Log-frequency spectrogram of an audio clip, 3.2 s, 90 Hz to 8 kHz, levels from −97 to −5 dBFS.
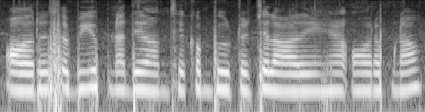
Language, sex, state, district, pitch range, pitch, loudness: Hindi, female, Punjab, Pathankot, 215-225 Hz, 220 Hz, -15 LUFS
